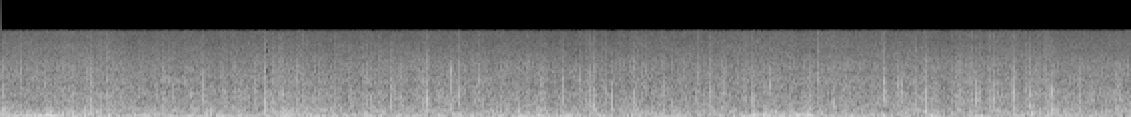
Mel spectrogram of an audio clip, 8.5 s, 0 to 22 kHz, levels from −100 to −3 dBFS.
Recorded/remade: remade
